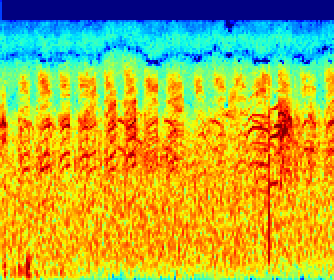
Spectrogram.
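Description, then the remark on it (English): A male zebra finch, a tiny Australian songbird, sings a quick, steady run of nasal, buzzy chirps and honking notes, fairly clear, with no voices present. “male zebrafinches, tiny Australian songbirds with smoky gray heads, stubby red beaks, orange cheeks, and black and white tails.”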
